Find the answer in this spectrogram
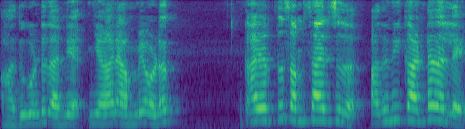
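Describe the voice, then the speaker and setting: A woman voicing a loving young husband who gently reassures his wife. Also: a little high, moderate pace, close to an everyday voice. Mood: reassuring. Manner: soothing, reassuring.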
